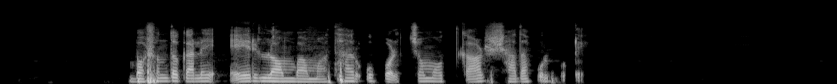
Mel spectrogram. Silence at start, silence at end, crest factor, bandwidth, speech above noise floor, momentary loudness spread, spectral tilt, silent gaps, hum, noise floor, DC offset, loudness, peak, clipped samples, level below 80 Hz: 1.3 s; 2.55 s; 22 dB; 7.4 kHz; 63 dB; 8 LU; -6.5 dB/octave; 5.68-5.74 s; none; -84 dBFS; under 0.1%; -21 LUFS; -2 dBFS; under 0.1%; -50 dBFS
